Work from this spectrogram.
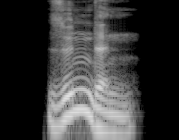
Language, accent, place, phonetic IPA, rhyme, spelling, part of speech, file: German, Germany, Berlin, [ˈzʏndn̩], -ʏndn̩, Sünden, noun, De-Sünden.ogg
- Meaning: plural of Sünde "sins"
